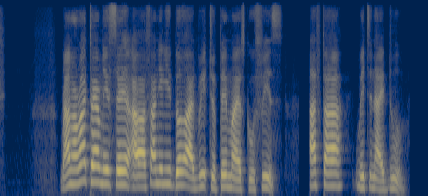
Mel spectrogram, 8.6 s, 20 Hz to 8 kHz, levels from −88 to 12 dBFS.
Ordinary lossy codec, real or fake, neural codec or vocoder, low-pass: none; fake; codec, 16 kHz, 0.5 kbps, FunCodec, trained on Chinese and English, 25 frames a second; 7.2 kHz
